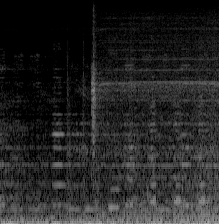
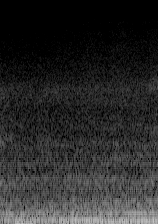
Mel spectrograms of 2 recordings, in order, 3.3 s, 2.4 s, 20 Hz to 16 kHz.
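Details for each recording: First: Flooded, wrecked 2014 Super Air Nautique 230 surf boat engine on 93 octane, spark plug out checking spark: steady even cranking with no firing; no spark, distributor suspected. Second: 2014 inboard surf boat engine, flooded Copart rebuild after engine flushes, running on water: even deep rumble with steady beat, no misses, running cleanly.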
